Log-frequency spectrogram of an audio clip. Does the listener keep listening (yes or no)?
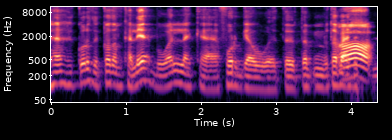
no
